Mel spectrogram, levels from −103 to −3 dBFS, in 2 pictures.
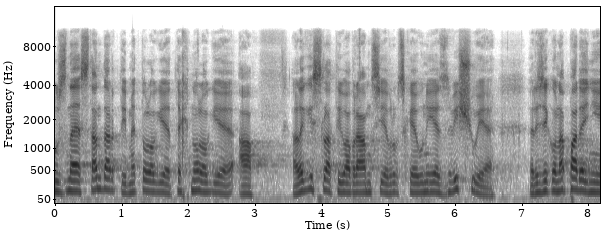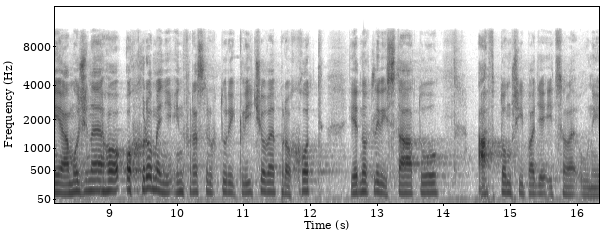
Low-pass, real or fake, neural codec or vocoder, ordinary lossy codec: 10.8 kHz; fake; vocoder, 24 kHz, 100 mel bands, Vocos; AAC, 96 kbps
